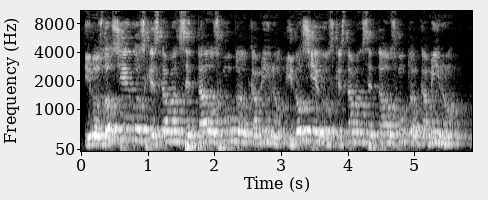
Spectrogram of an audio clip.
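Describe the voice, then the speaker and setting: A man preaching a sermon to his congregation, reading scripture aloud and swinging between raised calls and low, trailing phrases. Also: moderate pace, mellow, distant mic. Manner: addresses congregation as brothers, reads scripture aloud. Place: large echoey hall. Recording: very echoey hall, long reverb.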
